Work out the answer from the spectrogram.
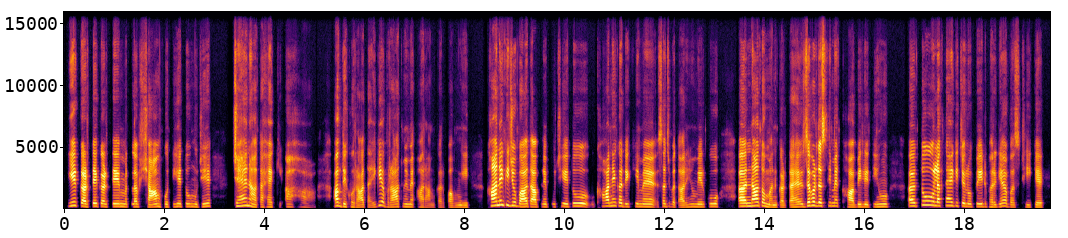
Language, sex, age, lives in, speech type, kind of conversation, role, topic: Hindi, female, 50-54, India, conversation, advice, user, थकान और बर्नआउट में फर्क कैसे पहचानूँ?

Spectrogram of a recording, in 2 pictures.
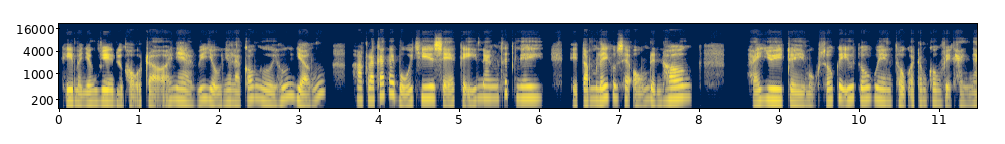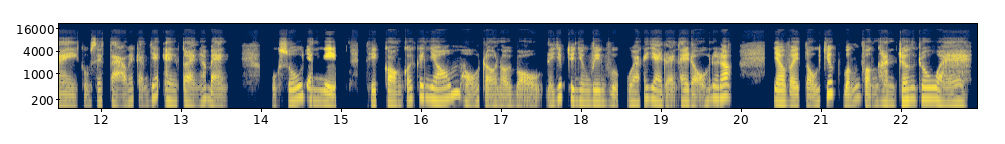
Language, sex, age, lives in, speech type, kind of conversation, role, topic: Vietnamese, female, 40-44, Vietnam, read, expert-assistant, expert, Làm thế nào để các phòng ban cùng thích ứng khi tổ chức thay đổi đột ngột?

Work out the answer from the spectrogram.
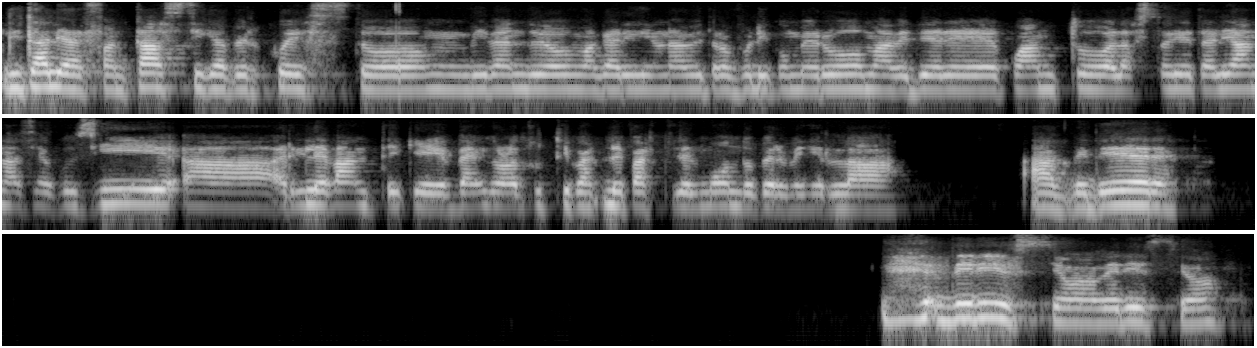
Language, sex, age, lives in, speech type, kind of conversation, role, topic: Italian, female, 20-24, Italy, conversation, unstructured, none, Che cosa ti rende orgoglioso del tuo paese?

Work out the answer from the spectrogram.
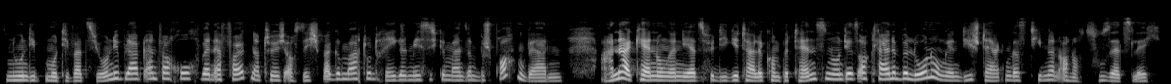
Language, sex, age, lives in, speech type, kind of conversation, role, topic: German, female, 35-39, Germany, read, expert-assistant, expert, Welche Vor- und Nachteile bringt der Einsatz von Technik im Pflegealltag für Pflegekräfte und Patienten?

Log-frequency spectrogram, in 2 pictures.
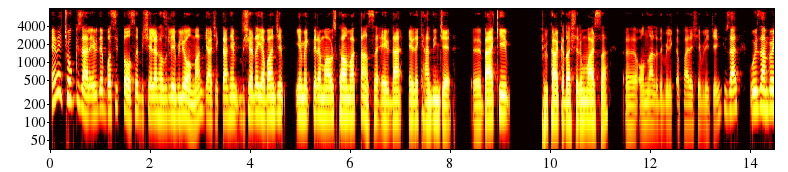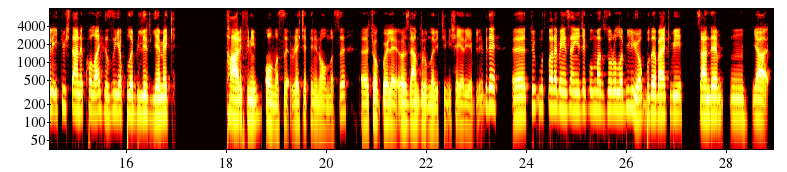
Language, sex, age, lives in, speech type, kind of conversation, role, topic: Turkish, male, 35-39, Greece, conversation, advice, advisor, Yabancı bir mutfakla karşılaştığınızda, ev özlemi ve yeni yiyeceklere uyum zorluğunu nasıl yaşıyorsunuz?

